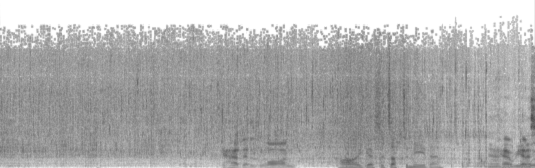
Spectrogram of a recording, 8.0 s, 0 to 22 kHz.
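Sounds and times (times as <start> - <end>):
toilet flushing: 0.0 - 8.0
speech: 3.3 - 8.0.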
